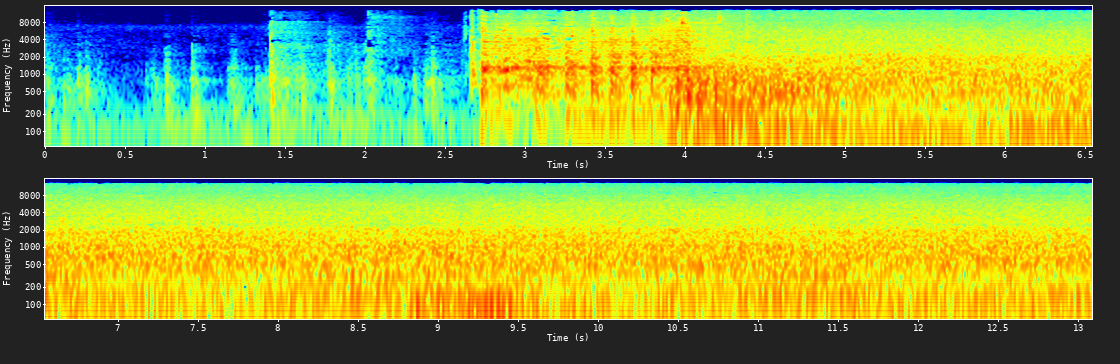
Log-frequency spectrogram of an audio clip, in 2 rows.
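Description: A 2006 Holden VZ Commodore's 3.6-litre Alloytec V6 starting: after a few faint clicks it cranks briefly, catches and flares up, then settles about two seconds later into a steady idle that does not sound too bad. The engine is misfiring on cylinders 1, 3 and 5, which are getting no spark.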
